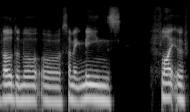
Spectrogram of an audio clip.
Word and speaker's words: Voldemort: Yeah, because I think you're supposed to pronounce Voldemort like Voldemort. Voldemort. To the T.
